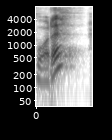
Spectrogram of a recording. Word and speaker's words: Wadworth: Spelt Wadworth, but it's pronounced Wadith.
